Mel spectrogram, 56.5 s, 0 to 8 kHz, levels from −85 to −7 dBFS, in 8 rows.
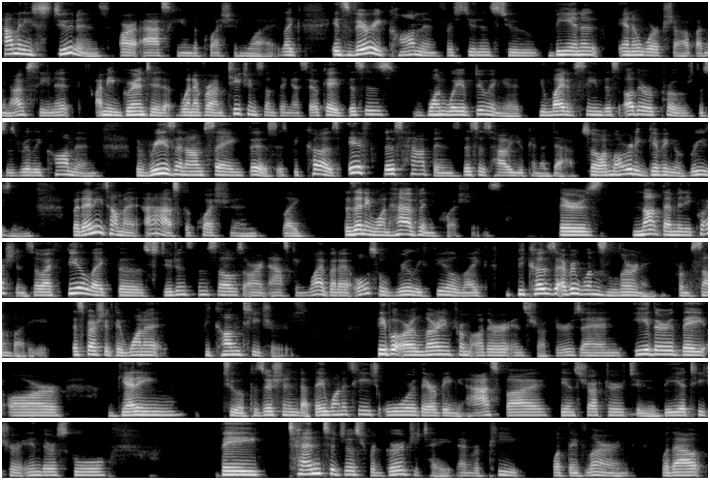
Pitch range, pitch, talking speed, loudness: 150-190 Hz, 170 Hz, 175 wpm, -26 LUFS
